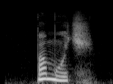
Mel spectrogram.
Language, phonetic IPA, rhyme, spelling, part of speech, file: Russian, [pɐˈmot͡ɕ], -ot͡ɕ, помочь, verb, Ru-помочь.ogg
- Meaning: 1. to help 2. to aid, to assist materially 3. to avail, to work (to have the desired effect)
